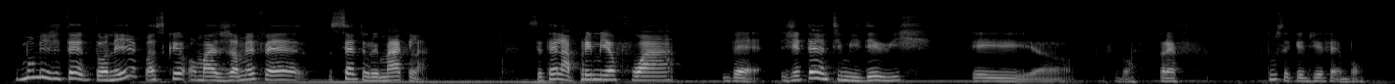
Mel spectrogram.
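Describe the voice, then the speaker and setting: A woman speaks at a medium pitch and a very slow pace, with long, frequent pauses. Her pitch swings very widely and her loudness varies greatly, on a very clean recording with a silent background. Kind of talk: informal religious teaching. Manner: soft-spoken; halting.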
